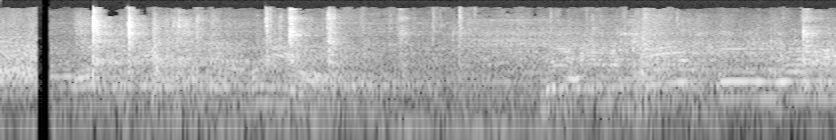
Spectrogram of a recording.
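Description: Bull-riding arena sound: crowd noise and raised voices with a few sharp knocks, after a sudden brief cut-out about a quarter second in.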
